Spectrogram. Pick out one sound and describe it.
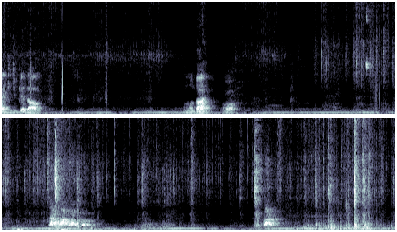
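Small hard wheels roll and scrape over a concrete floor.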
